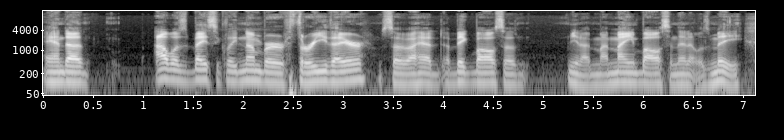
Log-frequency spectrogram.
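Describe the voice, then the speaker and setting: Speaking at a moderate pace, a man uses a fairly low pitch and fairly even intonation. He talks with a North Carolina accent. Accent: North Carolina Southern. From North Carolina, Richmond County. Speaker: fruit company general manager. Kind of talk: casual chat.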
